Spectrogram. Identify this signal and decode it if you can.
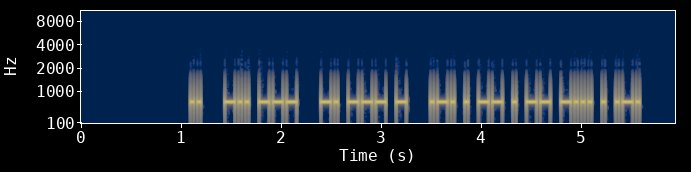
Morse code, heard as a keyed tone, about 34 wpm, 700 Hz. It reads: I DO NOT REMEMBER
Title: Sets of 4 Words 35wpm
